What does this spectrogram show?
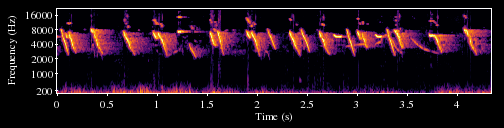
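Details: Saffron finch making noise: a rapid series of sharp, high, down-slurred chip notes, about four per second, clustered in short bursts with brief gaps.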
